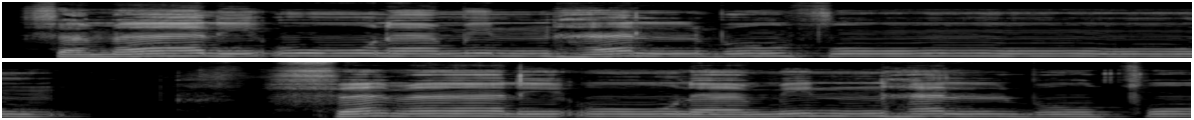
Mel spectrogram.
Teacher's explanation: فمالئون منها البطون فمالئون منها البطون فشاربون عليه من الحميم فمالئون منها البطون فمالئون میں نیم کے ساتھ الف مدہ ہے۔ الف مدہ کو ایک الف دال میں کھینچیں گے، لام کو نرم سے ادا کریں گے، حمزہ کو نرم سے ادا کرتے واو کے ساتھ ملانا ہے، واو مدہ ایک الف دال میں کھینچیں گے۔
